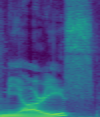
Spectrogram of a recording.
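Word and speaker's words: Miary Zo: Is it Mary Zo? It's uh So the game announcer says Miaris.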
